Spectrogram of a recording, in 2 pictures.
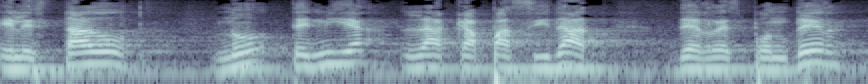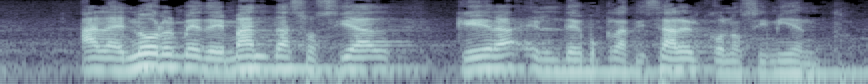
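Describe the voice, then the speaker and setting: A man speaks at a fairly slow pace with a fairly high pitch and ordinary pitch variation. His tone is bright and sharp. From Venezuela, Táchira state. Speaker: education activist and intellectual. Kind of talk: panel talk.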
